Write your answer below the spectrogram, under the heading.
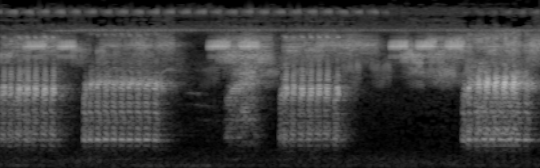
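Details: Jungle frogs in Bali giving harsh, buzzy pulsed croaks in bouts about a second long, separated by brief pauses, against a constant high-pitched background chorus.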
